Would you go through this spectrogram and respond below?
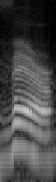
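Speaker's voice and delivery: there, loud and falling, TH buzzing in the throat; vibrating TH. Shown as a demonstration. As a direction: punch out there with a voiced TH. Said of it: "qui va vibrer un petit peu dans la gorge". (there fort, TH qui vibre)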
